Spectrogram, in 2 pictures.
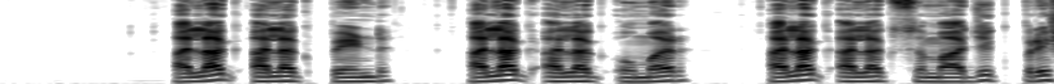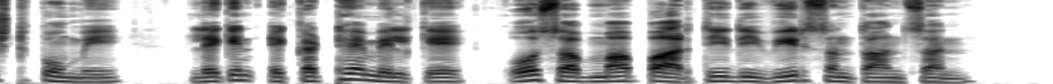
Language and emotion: Punjabi, neutral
